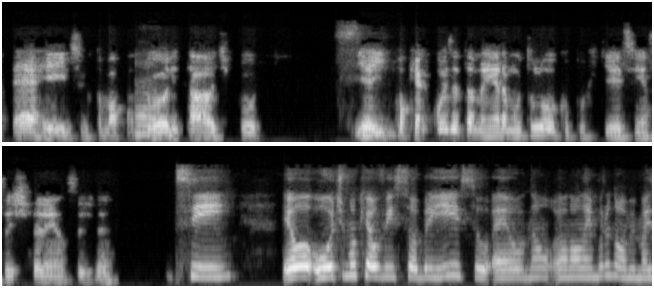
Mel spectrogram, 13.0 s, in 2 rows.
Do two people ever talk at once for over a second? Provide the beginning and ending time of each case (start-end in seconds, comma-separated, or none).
none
